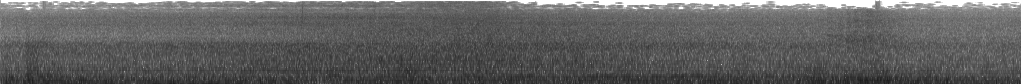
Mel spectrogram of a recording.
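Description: Overhead-line engineering train passing close by at speed: a steady rush of wheels on rails with a faint tone running underneath.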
